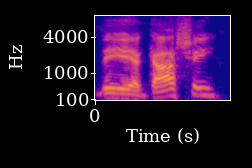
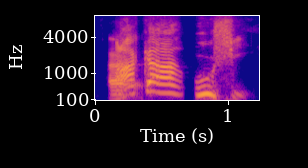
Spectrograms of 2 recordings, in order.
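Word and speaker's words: Akaushi: Then they have some, how do you say it, Rob? The Agashi? Aka-ushi. Aka-ushi.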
